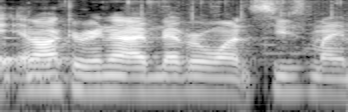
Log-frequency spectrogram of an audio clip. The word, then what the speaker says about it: Ocarina: same floor this is how you say it Ocarina I've never once use my map because it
